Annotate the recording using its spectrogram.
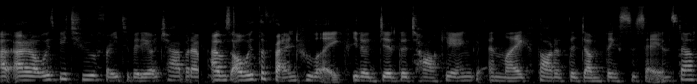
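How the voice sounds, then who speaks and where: A woman's animated voice at a fairly quick pace, with ordinary pitch variation. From Canada. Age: 20s. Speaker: YouTuber. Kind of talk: casual chat. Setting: video call. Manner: animated, giggly. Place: home room. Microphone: webcam.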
